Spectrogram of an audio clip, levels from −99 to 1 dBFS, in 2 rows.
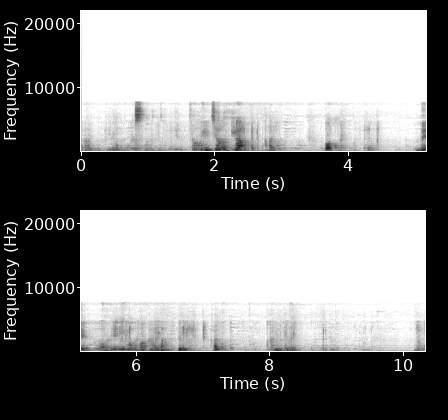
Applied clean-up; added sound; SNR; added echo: neural mask model DeepFilterNet 3.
